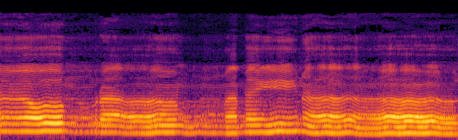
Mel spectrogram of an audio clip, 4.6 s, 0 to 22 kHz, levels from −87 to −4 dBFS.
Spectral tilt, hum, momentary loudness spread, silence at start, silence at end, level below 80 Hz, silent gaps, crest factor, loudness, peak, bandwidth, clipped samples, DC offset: -7 dB/octave; none; 10 LU; 0 s; 0 s; -58 dBFS; none; 14 dB; -17 LUFS; -2 dBFS; 15.5 kHz; under 0.1%; under 0.1%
